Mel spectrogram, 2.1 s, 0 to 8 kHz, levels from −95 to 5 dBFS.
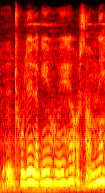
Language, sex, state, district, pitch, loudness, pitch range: Hindi, male, Bihar, Katihar, 165 Hz, -15 LUFS, 155-185 Hz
